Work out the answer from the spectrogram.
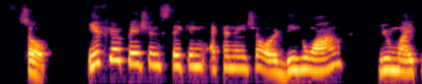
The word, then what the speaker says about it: echinacea: This is pronounced as echinacea.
